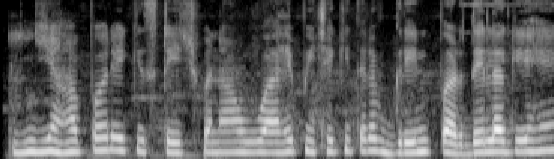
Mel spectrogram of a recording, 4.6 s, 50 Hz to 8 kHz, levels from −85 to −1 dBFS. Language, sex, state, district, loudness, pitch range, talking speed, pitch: Hindi, female, Haryana, Rohtak, -18 LUFS, 190-210 Hz, 180 wpm, 200 Hz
